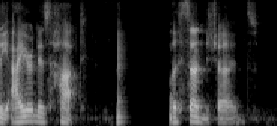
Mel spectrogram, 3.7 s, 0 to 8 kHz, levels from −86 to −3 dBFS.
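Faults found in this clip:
Repeated packet loss (robotic sound), 1.12–1.55 s, right after "iron is": choppy stretch with six short holes, the longest 41 ms. The jitter buffer patches each one by stretching the last sound, so about 40% of that span is filler.

1.57–2.27 s: the sound smears into a fading buzz, then goes silent for about 0.49 s before resuming with roughly 0.68 s gone. Likely a long network dropout with concealment running out.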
